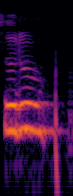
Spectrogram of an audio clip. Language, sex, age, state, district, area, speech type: Hindi, female, 30-45, Uttar Pradesh, Pratapgarh, rural, read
